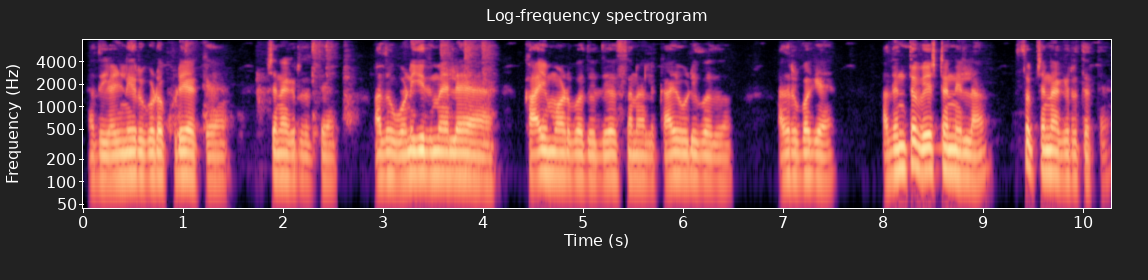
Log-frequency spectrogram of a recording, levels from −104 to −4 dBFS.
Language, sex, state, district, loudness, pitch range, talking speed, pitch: Kannada, male, Karnataka, Bellary, -17 LUFS, 110-125 Hz, 140 wpm, 115 Hz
